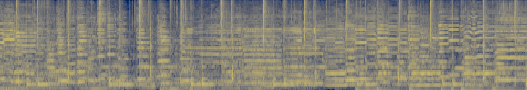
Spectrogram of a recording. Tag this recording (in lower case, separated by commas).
music, fiddle, musical instrument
